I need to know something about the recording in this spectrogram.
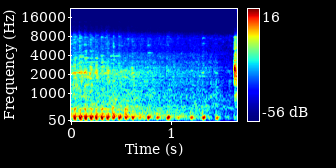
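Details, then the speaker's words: Yamaha Mio Sporty scooter dies when the brake is squeezed. Firing pulses at about ten a second fade and stop, then a click. The regulator wire was burnt, so the scooter ran only on battery supply. Engine stalls when braking. "boss namamatay namamatay pag pinipisil ang Pren Yun daw ang issue niya"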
